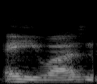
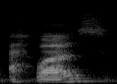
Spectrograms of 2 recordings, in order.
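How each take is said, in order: First: Aiwaz opening on a hard A, no H. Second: Ehwaz slowly, leaning on the E and a breathy H; stress on E and H. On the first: Teacher contrasting the two rune names, hard A. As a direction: say Aiwaz with a clear hard A start. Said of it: "while this is Aiwaz". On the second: Teacher contrasting the two rune names, stressed E and H. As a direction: pronounce Ehwaz with weight on the E and H. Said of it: "the emphasis is on the E and the emphasis on the H". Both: Shown as a demonstration.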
